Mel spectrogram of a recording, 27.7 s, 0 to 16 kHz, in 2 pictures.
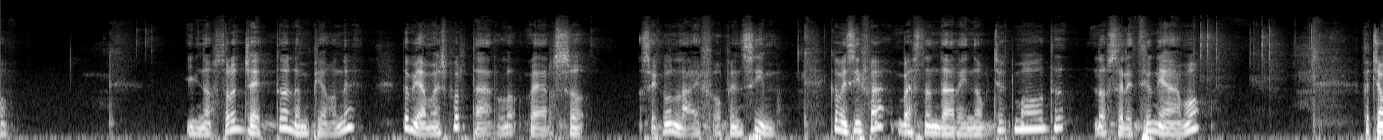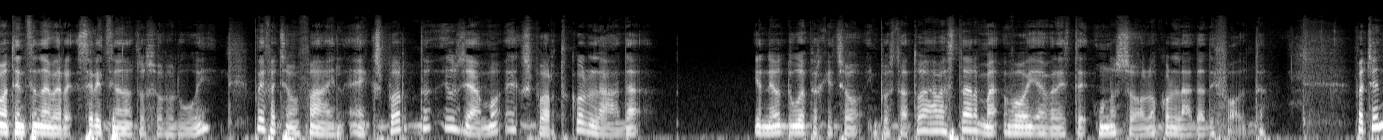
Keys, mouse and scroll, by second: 0.2 Escape, 0.2-1.9 right drag, 1.4-3.2 drag, 3.0-4.2 right drag, 5.9-7.8 drag, 11.3-13.0 right drag, 12.0-16.4 middle drag, 16.4-18.3 drag.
